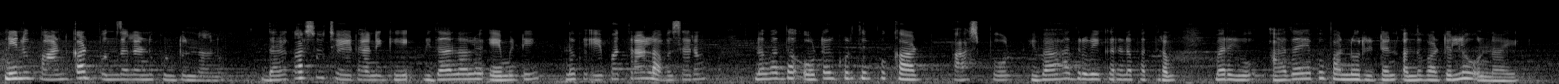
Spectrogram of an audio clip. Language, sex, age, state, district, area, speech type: Telugu, female, 18-30, Telangana, Peddapalli, rural, read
